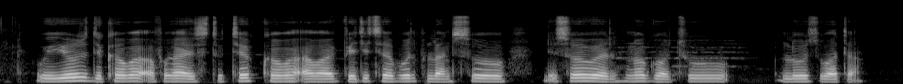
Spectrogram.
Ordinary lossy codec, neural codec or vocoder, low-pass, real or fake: AAC, 64 kbps; none; 9.9 kHz; real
